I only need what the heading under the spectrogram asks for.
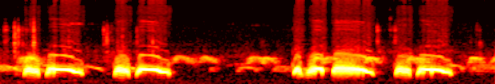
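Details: Spotted dove giving the 'thổ thúc gù' coo to excite other doves: paired phrases of a short note and a longer bending coo, about five times, with soft quiet notes between.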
